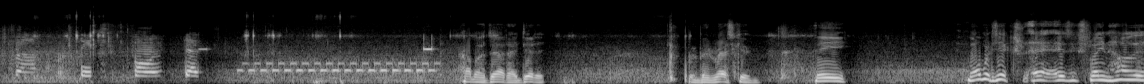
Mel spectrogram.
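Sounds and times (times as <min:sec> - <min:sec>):
speech: 0:00.2 - 0:03.1, 0:04.7 - 0:05.8, 0:06.9 - 0:08.6, 0:09.7 - 0:11.4
faint beeps: 0:02.0 - 0:04.6
telephone being picked up: 0:02.4 - 0:04.5
voice-like electronic chirps: 0:02.4 - 0:04.5.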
